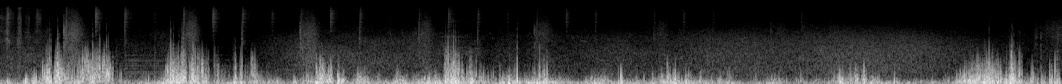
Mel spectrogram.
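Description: Wind buffeting an action camera's microphone in uneven gusts, a heavy low-pitched blustering with occasional crackles.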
